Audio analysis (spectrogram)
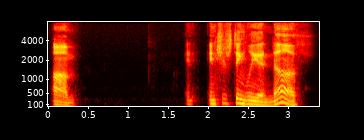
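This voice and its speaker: A man's voice: medium pitch, expressive, a little slow, dry recording, clean studio sound. A man from Texas chatting casually as a podcast guest, with a candid, wry, casually profane way of talking. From Texas, United States. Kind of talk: casual interview chat.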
